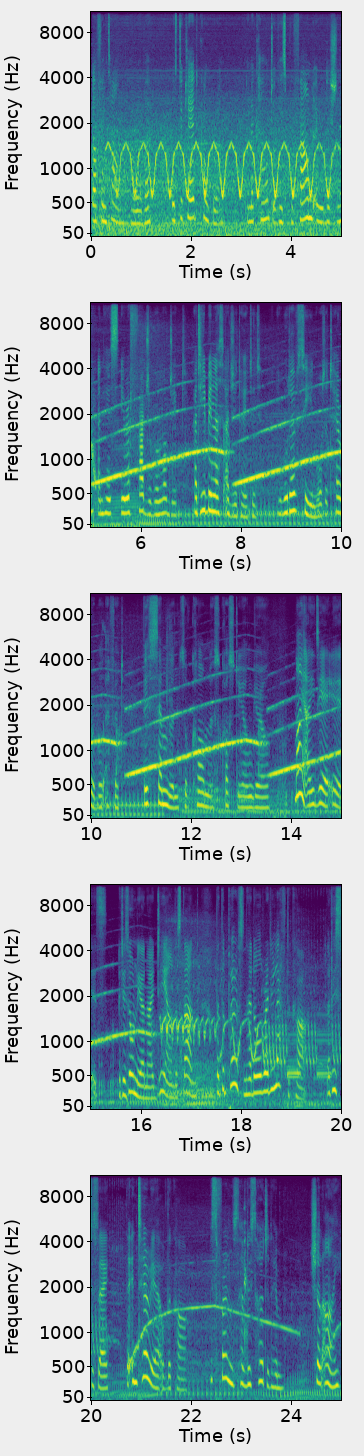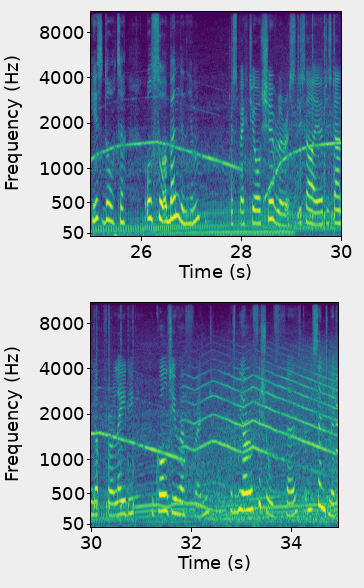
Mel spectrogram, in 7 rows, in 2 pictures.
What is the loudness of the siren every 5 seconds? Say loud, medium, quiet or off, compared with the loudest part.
loud, loud, loud, medium, quiet, quiet, medium.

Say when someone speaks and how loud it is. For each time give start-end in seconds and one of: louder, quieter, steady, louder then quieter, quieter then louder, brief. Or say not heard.
0.0-34.9 steady.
